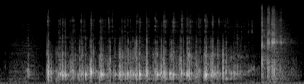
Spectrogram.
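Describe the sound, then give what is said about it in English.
Dice clatter and tumble across a hard tabletop in a quick burst of sharp clicks lasting a couple of seconds, ending with a brighter final rattle, landing on a one. “Sure, I'll try all the dice.”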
